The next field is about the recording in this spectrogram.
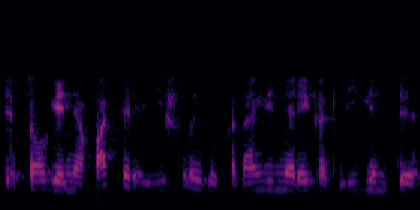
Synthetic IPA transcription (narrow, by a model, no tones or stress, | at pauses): t̪ʲiɛsʲoːɡʲɛɪnʲɛpɑːt̪ʲɪɾʲeiːʃlˠɐɪd̪uːkɐd̪ɐŋʲɡʲɪnʲɛɾʲɛɪkɐt̪ʲlʲiːɡʲɪnʲt̪ʲɪ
